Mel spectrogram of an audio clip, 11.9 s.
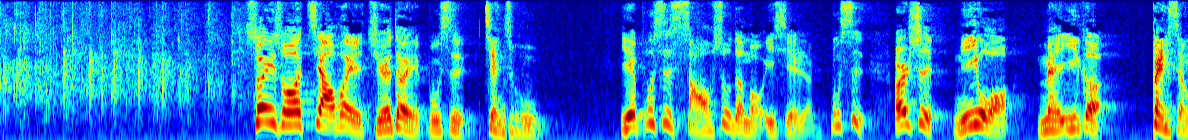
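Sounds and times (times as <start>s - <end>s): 
church congregation clapping: 0.0s - 2.8s
speech: 2.6s - 5.5s, 6.2s - 11.8s.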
